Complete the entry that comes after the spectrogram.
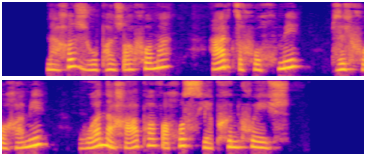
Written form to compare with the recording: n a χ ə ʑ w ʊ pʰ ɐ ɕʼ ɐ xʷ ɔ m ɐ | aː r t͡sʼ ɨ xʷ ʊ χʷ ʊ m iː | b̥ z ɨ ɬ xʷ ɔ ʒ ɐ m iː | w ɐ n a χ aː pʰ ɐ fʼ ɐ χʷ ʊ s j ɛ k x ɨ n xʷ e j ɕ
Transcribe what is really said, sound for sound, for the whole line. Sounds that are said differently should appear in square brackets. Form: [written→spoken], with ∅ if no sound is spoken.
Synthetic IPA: n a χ ə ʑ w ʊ pʰ ɐ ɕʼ ɐ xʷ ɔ m ɐ | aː r t͡sʼ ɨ xʷ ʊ χʷ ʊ m iː | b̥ z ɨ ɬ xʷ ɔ [ʒ→ʁ] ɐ m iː | w ɐ n a χ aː pʰ ɐ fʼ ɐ χʷ ʊ s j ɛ [k→p] x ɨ n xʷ e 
